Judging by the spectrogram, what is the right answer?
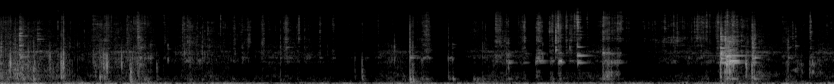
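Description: Old rusty tin cans being picked up and handled, their thin metal clinking and scraping against loose rock rubble in many small, irregular knocks, loudest about seven seconds in.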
